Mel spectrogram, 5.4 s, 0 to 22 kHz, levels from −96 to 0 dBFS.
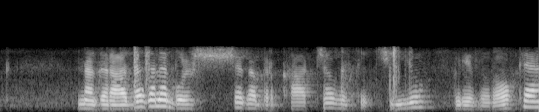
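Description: G.729 codec runs throughout: the speech is rebuilt from a vocal tract filter and sparse pulses, which fits 8 kbit/s, leaving it rough, synthetic and empty above 3.7 kHz.

Cable scratch noise occurs from 1.30 to 1.49 s and again from 3.90 to 4.15 s: dense, uneven rustling bursts about as loud as the speech, likely from a worn cable or connector being moved.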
